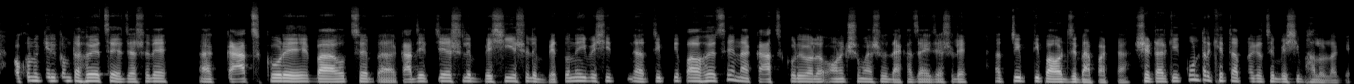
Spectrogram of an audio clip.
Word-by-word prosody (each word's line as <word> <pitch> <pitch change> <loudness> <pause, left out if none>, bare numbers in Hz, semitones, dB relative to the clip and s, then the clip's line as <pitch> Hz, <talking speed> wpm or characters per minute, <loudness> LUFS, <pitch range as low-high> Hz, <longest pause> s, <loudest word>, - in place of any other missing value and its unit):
কখনো 175 +6 -1
কি - - -22
এরকমটা 160 0 -1
হয়েছে 160 0 +4
যে, - - -1
আসলে 145 0 0 0.4
অ্যা - - +1 0.2
কাজ - - +6 0.2
করে 150 -2 +7 0.3
বা 130 - +9
হচ্ছে 135 +1 -2
বা - - -2
আ - - -6
কাজের 135 +4 +1
চেয়ে 155 -1 +2
আসলে 155 0 -2 0.2
বেশিই 150 +3 +1
আসলে 145 0 -2
বেতনেই 155 +8 0
বেশি 160 +2 -1 0.3
আ - - +3
তৃপ্তি 155 +2 -4
পাওয়া 150 -1 +5
হয়েছে? 165 +6 0
না 150 - +4
কাজ 120 0 +2
করে 140 -1 -1
ওলে 125 0 +1
অনেক 130 0 -1
সময় 130 -2 -3
আসলে 130 +1 -3
দেখা 110 +3 -5
যায় 130 - -1
যে, - - -4
আসলে 120 0 -3 0.3
অ - - -2
তৃপ্তি 160 -1 +1
পাওয়ার 125 -1 +7
যে 125 - +2
ব্যাপারটা 105 0 -3 0.2
সেটা 150 -2 +3
আরকি, 155 +3 -3
কোনটার 210 -3 -1
ক্ষেত্রে 160 -2 -1
আপনার 140 +1 -8
কাছে 135 +2 -3
বেশি 125 +1 -1
ভালো 110 -3 -5
লাগে? 95 0 -10
140 Hz, 215 wpm, -26 LUFS, 125-155 Hz, 0.4 s, বা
